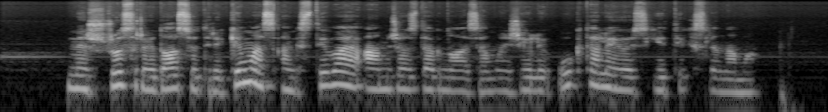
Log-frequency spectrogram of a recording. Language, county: Lithuanian, Marijampolė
